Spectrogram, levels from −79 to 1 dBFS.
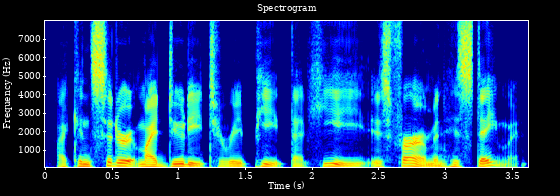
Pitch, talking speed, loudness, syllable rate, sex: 110 Hz, 230 wpm, -19 LUFS, 5.8 syllables/s, male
